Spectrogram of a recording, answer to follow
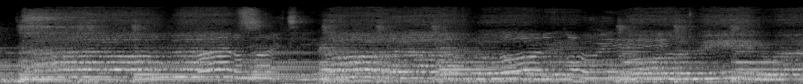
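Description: Gospel choir singing in close harmony, with sustained chords and a few melismatic runs sliding up and down in the upper voices.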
